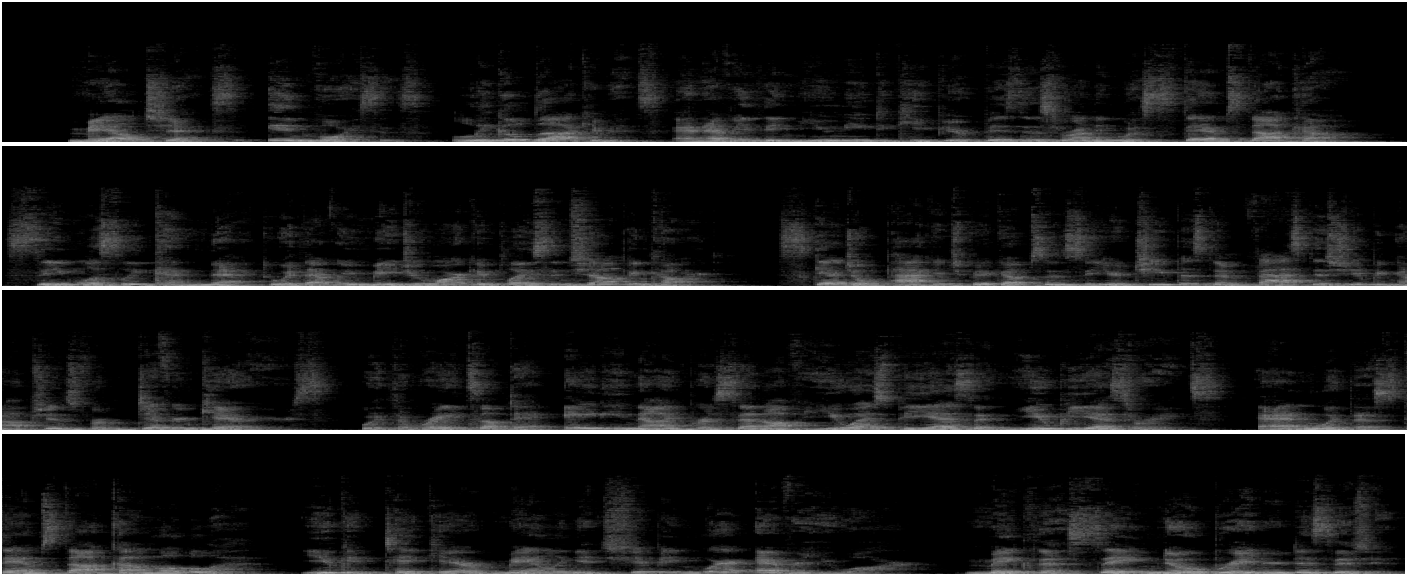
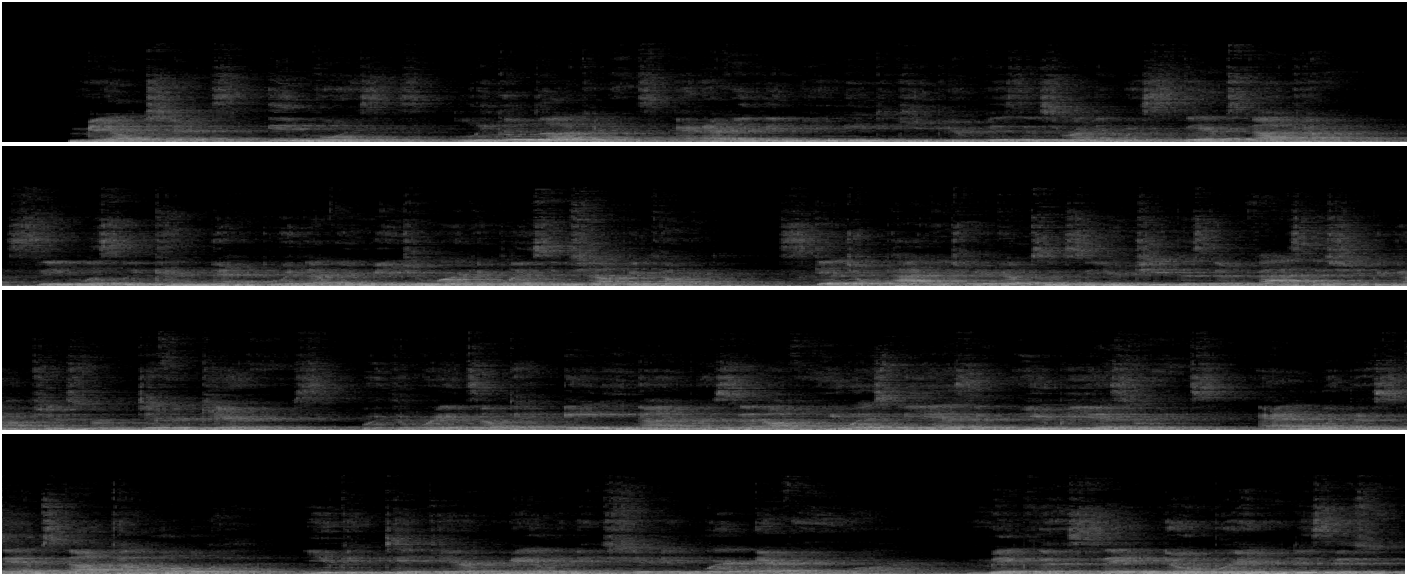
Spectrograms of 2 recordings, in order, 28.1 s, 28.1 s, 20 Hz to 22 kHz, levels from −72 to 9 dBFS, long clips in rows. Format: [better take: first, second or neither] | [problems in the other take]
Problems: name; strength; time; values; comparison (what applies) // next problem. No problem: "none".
first | room echo; strong; dies away in 2.1 s; slight in the first // off-mic speech; far; far in the first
